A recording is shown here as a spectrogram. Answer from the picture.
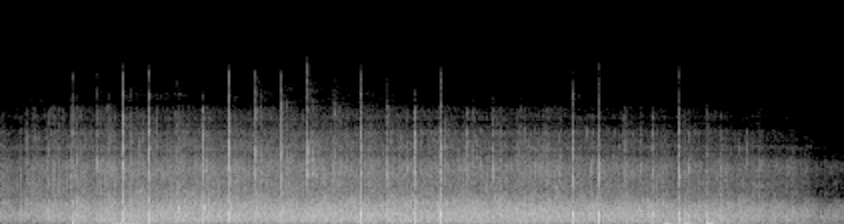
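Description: Audience applauding, with one person's claps close to the microphone standing out sharply at about four a second. The applause tails off near the end.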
